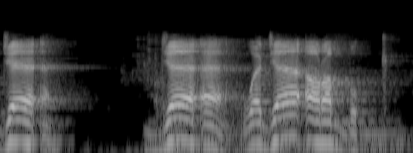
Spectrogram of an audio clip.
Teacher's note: تدخل شيئا من الدال مع الجيم فتحصل على الجيم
